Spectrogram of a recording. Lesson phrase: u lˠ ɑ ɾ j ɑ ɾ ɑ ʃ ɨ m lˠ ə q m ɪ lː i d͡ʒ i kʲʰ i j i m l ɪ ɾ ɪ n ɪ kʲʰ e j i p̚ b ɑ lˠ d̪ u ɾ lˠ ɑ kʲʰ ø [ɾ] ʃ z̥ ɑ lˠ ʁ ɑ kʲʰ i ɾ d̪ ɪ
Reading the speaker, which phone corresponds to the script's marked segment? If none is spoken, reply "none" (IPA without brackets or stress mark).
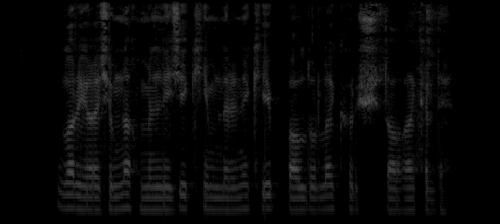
ɾ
